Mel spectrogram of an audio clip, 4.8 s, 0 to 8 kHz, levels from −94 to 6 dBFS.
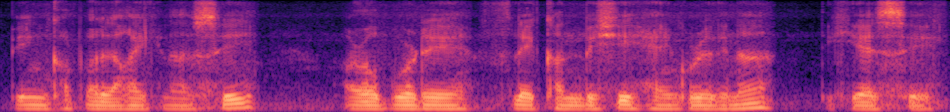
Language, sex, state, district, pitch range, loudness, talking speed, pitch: Nagamese, male, Nagaland, Dimapur, 95-105 Hz, -17 LUFS, 175 wpm, 100 Hz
